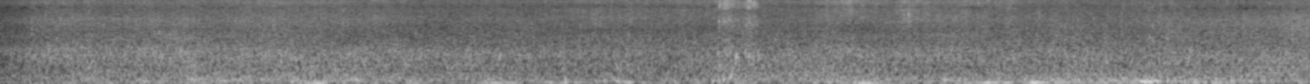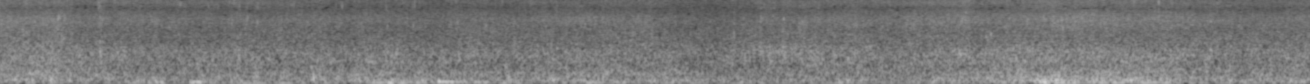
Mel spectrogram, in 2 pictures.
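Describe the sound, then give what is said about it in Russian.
Binaural ambient recording of the sea: steady, enveloping surf of waves washing in continuously, a broad rushing roar with gentle swells, with no voices. “И чаще всего это такие эмбиент записи, записи окружающего шума, окружающего мира. Ну, например, море.”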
